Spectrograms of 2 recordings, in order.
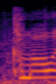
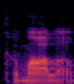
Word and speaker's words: Kamala: And her name is people say Kamala, but it's actually Kamala, I believe.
